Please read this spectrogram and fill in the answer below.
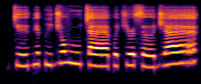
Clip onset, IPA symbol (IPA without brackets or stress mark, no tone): c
